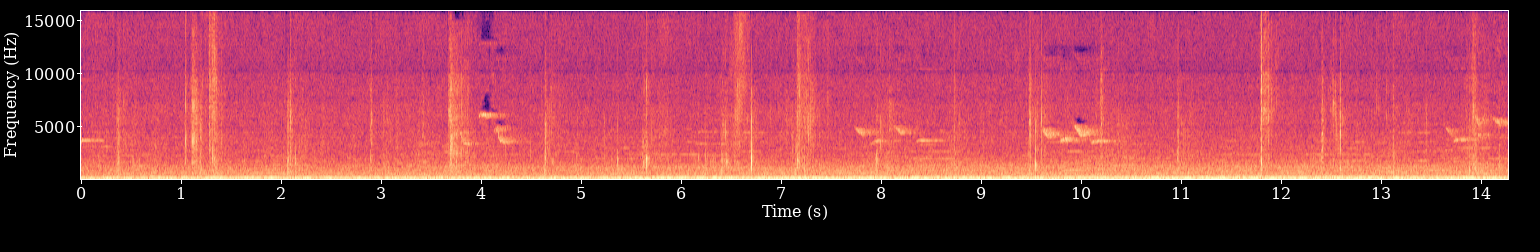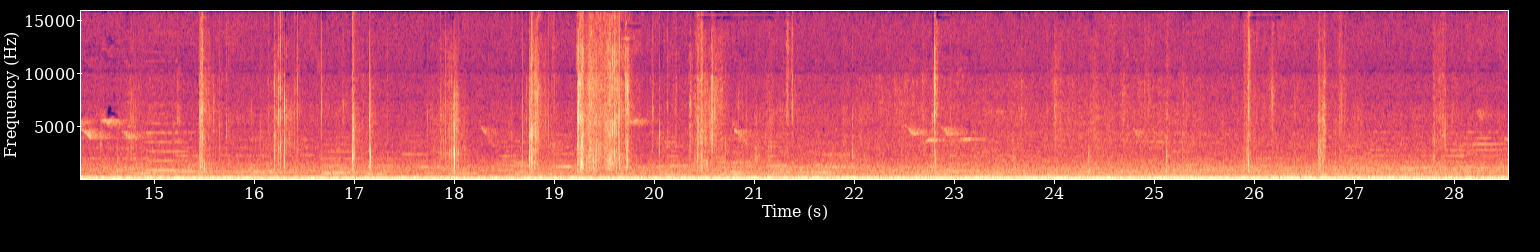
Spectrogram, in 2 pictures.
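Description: Footsteps fall on a stone path outdoors.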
